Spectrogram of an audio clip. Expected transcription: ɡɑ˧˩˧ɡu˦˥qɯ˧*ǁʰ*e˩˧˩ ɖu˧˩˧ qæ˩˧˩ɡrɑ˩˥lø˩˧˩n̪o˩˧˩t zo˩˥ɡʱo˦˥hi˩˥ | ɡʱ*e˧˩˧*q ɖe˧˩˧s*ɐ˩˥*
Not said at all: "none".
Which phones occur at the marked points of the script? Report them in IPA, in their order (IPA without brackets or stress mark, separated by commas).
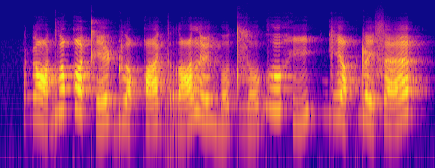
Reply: kʰ, e˧˩˧, æ˩˥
